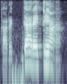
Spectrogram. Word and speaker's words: Karekla: Karekla. Am I saying that right? Karekla. Beautiful. That's so good enough. Yes. That's good enough. How do you say it? Karekla.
